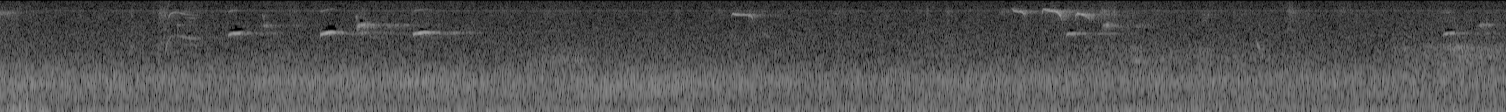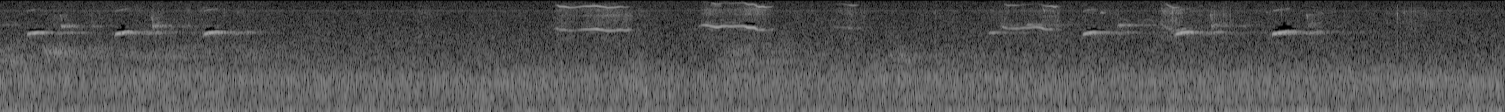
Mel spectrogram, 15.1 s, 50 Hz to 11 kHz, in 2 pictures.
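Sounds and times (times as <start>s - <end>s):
faint bird chirps: 5.0s - 9.0s, 10.3s - 14.3s.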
